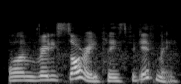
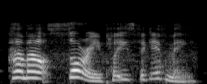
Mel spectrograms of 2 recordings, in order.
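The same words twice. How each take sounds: First: Said in the usual way. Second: Sharp, loud start, then clipped; mock demand. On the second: A narrator's reading. Kathy demanding Jill apologise, sharp and louder. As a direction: snap the apology out as an order.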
